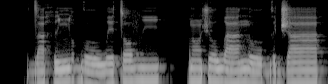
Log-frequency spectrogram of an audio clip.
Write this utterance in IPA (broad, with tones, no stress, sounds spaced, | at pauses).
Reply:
d a˨ h ɨ˧ ɲ ɔ˦ ɡ oː˨ w e˧ t ɔ˦ v i˦ | ɾ ɔ̃˦ ʃ o˦ w a˨˦ n oː˨ ɡ ə˦˨ d͡ʒ aː˦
